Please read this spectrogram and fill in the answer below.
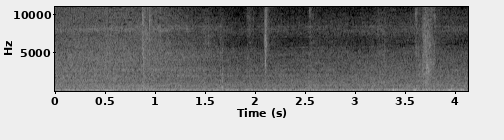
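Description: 2010 Mazda 3 GT's 2.5-litre four-cylinder engine idling steadily, a low even hum with a few faint clicks over it.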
